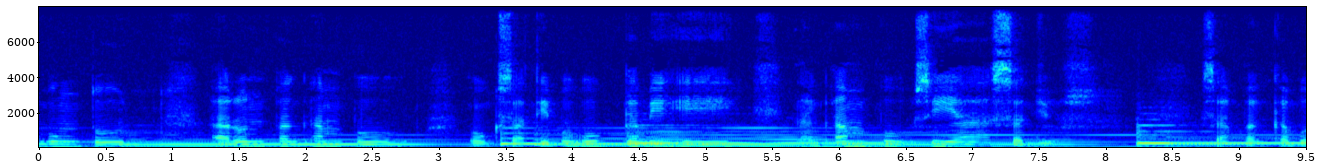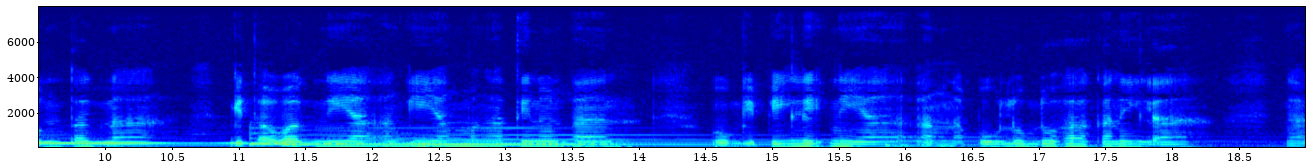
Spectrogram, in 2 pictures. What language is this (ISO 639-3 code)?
fil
